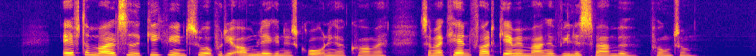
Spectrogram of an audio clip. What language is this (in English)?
Danish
